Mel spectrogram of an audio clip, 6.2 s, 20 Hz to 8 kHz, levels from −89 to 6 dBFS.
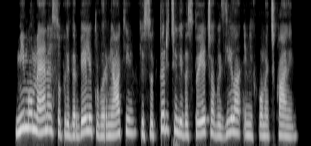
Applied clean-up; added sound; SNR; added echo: neural mask model Resemble Enhance denoiser.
